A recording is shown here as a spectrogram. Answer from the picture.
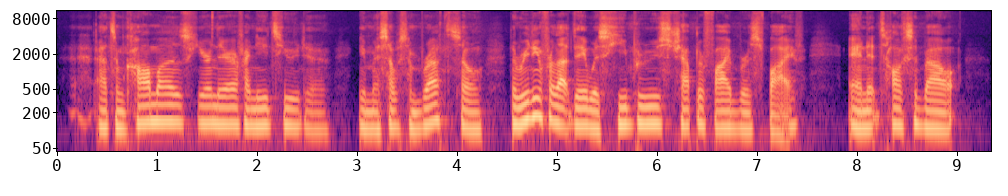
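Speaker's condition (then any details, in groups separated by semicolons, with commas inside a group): Cleft palate; nose and lip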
